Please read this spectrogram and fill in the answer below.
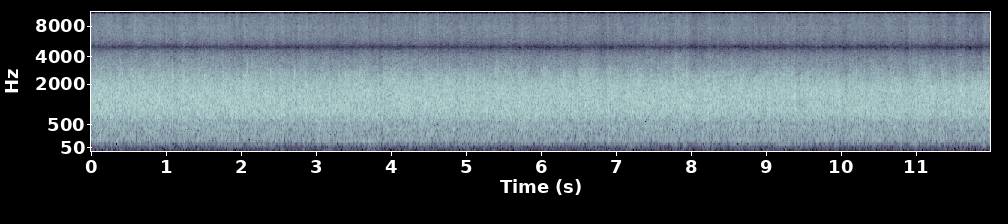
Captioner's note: applause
